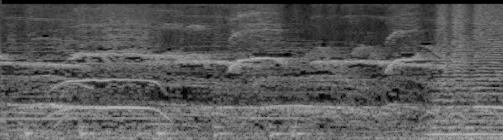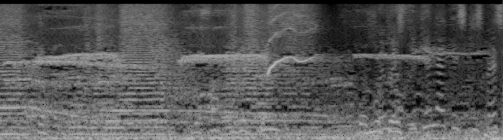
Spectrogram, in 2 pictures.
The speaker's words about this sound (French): Et là, il y a autant de sifflets parce qu'en fait, on est devant l'entrée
